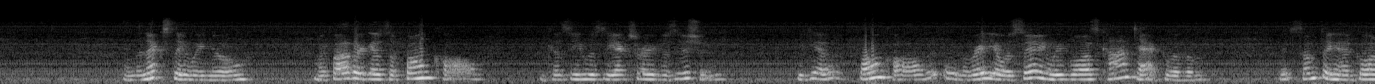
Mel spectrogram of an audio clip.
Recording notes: The recording is hard to hear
